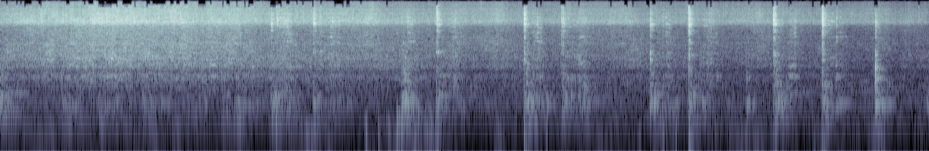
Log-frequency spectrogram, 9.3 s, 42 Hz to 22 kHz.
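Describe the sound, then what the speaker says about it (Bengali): A spatula stirs fried capsicum, onion and chopped garlic with three sauces in a pan for chilli chicken. Soft sizzling gives way to a run of sharp, regular scraping strokes against the pan, alone without talk. "আমি এবার এই 3 রকমের সসটা দিয়ে ভালো করে নেড়ে নেব"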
